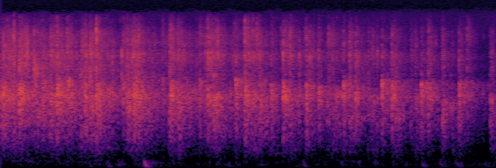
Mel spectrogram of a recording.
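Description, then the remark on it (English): A crowd breaks into sustained applause given as a hand clap for Jesus, many hands clapping together in a dense, steady wash of sound that holds at an even loudness for several seconds. “Boy, we ought to give Jesus a hand clap for being a perfect example.”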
